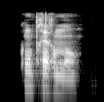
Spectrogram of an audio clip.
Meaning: contrarily, oppositely
- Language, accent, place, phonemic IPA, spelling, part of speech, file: French, France, Lyon, /kɔ̃.tʁɛʁ.mɑ̃/, contrairement, adverb, LL-Q150 (fra)-contrairement.wav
